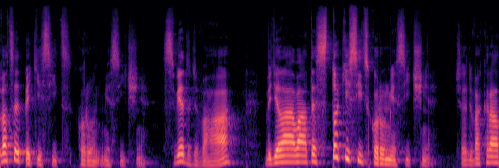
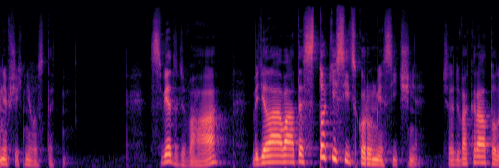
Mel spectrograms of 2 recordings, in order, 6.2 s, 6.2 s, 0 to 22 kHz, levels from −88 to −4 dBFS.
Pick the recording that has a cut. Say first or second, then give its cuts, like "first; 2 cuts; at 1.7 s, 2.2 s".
first; 1 cut; at 2.0 s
